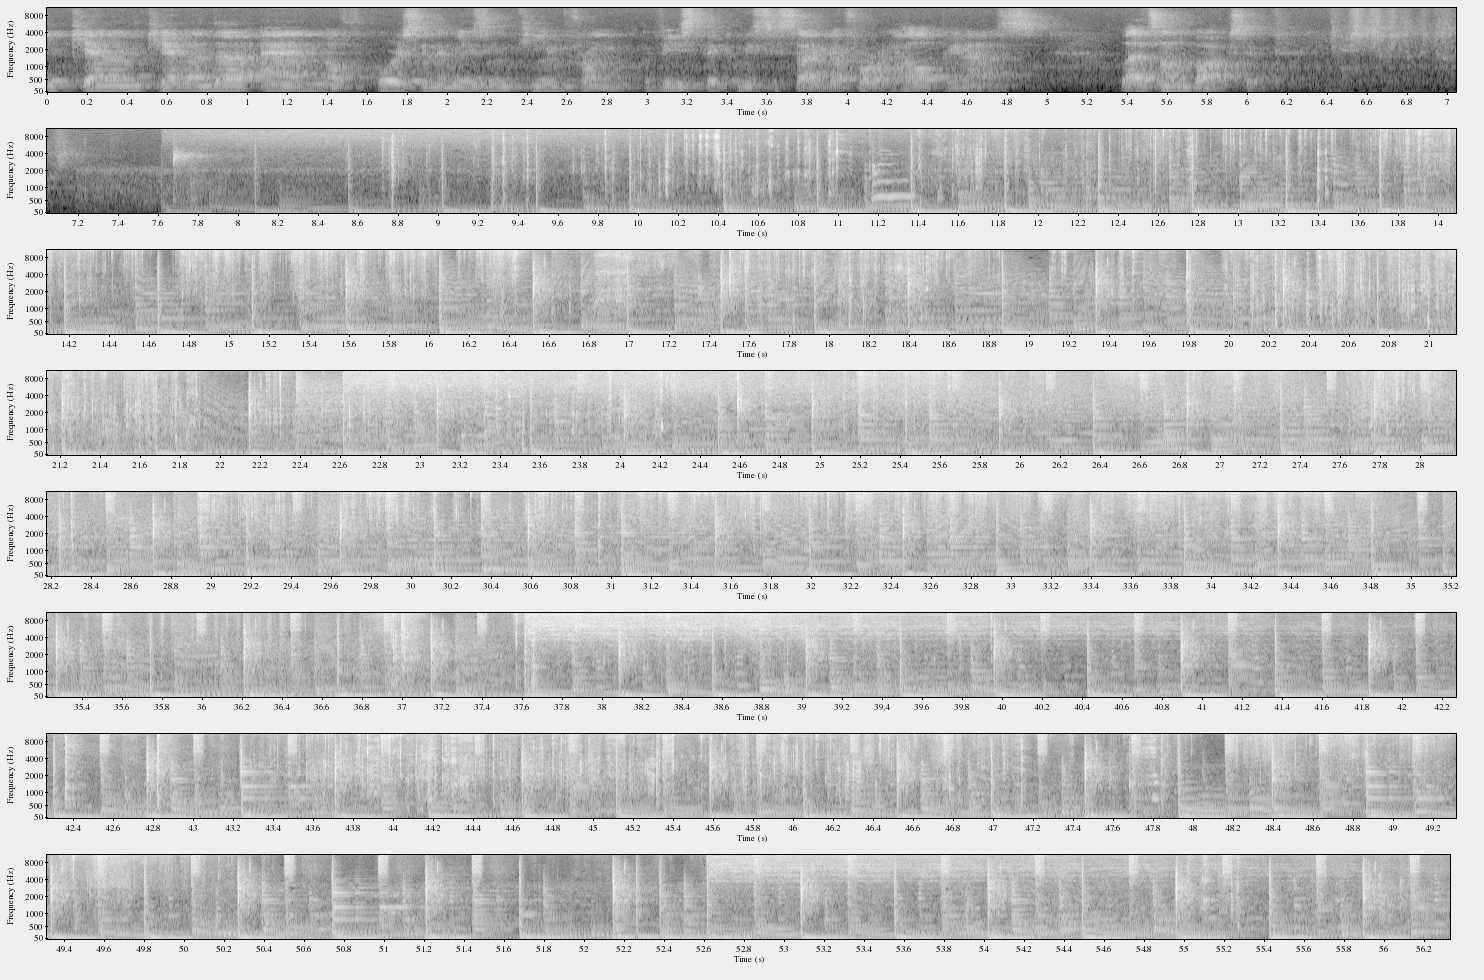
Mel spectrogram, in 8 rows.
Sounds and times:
Crackle: 0:07.6 - 0:18.7, 0:19.4 - 0:24.7, 0:43.4 - 0:49.9
Music: 0:07.6 - 0:56.3.

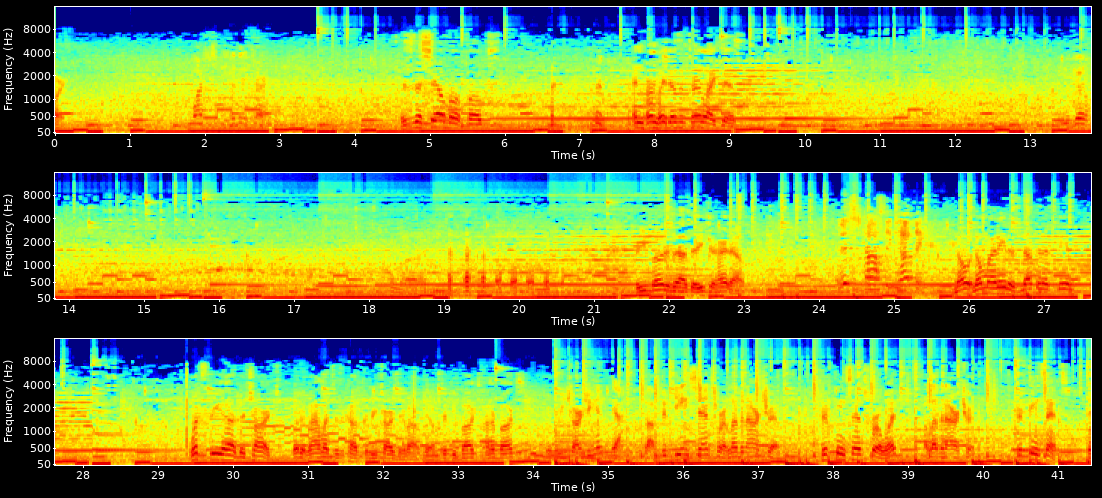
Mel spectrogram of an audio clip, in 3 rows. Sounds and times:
Music: 0:00.0 - 0:41.4
Speech: 0:13.4 - 0:13.8, 0:21.6 - 0:23.0, 0:24.2 - 0:27.5, 0:29.4 - 0:41.4.

